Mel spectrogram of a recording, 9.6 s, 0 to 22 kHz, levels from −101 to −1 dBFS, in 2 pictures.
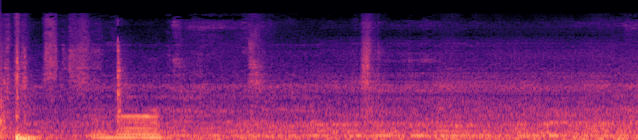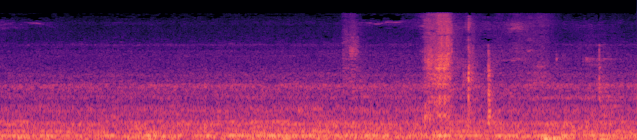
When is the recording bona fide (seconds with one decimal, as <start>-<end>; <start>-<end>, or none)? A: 0.0-2.4; 4.6-9.6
